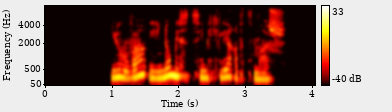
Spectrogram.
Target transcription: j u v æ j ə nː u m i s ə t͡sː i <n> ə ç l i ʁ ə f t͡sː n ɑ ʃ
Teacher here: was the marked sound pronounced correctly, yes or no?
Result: no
